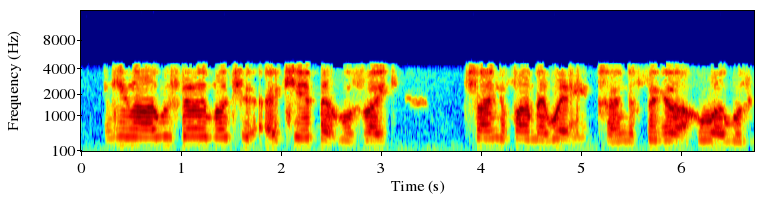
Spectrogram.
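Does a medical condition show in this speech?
Yes: cerebral palsy.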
